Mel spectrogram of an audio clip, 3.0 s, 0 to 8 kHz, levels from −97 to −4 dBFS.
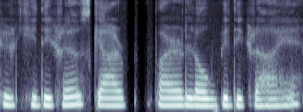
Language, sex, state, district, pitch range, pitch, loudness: Hindi, female, Arunachal Pradesh, Longding, 195-210 Hz, 200 Hz, -16 LUFS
